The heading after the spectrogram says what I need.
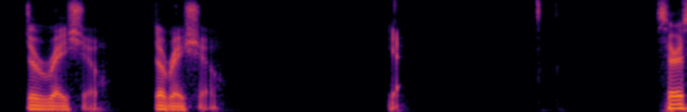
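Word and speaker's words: derecho: duration or Cho ciao duration ciao I voice pronounced it direct derecko no it's it's the ratio the ratio yeah Sarah says driving through the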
